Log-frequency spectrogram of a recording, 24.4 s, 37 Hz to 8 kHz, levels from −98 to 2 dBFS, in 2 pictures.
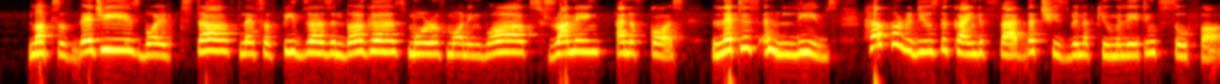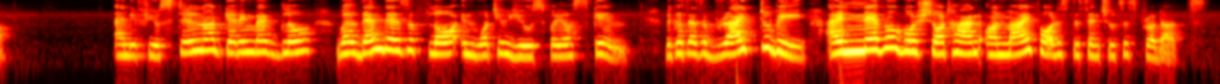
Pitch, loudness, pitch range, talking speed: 275 Hz, -18 LUFS, 250-295 Hz, 170 wpm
